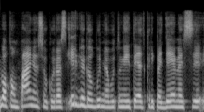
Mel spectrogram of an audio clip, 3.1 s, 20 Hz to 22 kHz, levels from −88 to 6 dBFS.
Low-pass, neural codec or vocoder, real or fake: 14.4 kHz; codec, 44.1 kHz, 2.6 kbps, SNAC; fake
